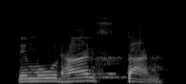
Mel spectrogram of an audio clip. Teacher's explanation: न शेवटी होता पण न ला अनुस्वार झाला, स जुडला आणि तान परत पुढं आहे, त पुढं असताना स जोडला, विमूढांस्तान.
